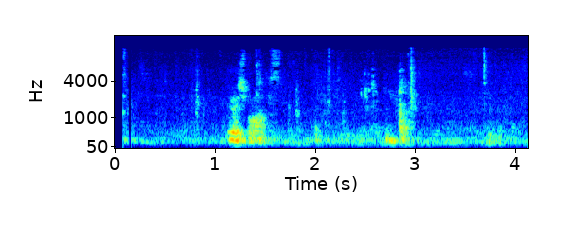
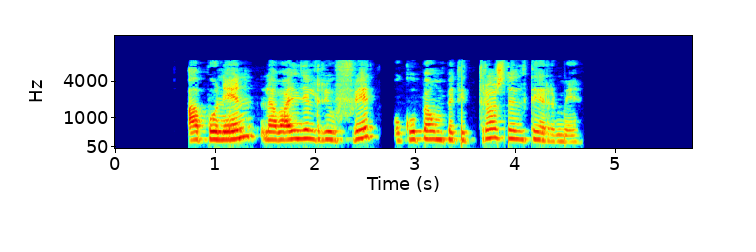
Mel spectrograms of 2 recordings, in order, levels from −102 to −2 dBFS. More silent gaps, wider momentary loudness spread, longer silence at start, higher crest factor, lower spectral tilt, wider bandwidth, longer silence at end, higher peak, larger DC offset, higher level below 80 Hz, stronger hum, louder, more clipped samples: second, none vs 2.67-2.78 s; first, 24 LU vs 10 LU; second, 0.05 s vs 0.75 s; first, 24 dB vs 18 dB; about the same, -6 dB/octave vs -5 dB/octave; first, 11 kHz vs 8 kHz; second, 0 s vs 1.15 s; second, -22 dBFS vs -2 dBFS; neither; second, -88 dBFS vs -60 dBFS; neither; second, -42 LUFS vs -18 LUFS; neither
